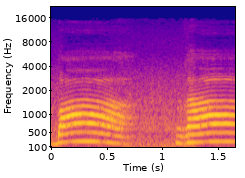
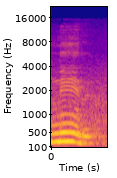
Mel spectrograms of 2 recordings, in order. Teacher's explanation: দুটো দল উচ্চারণের সময় আমরা টেনে উচ্চারণ করতে পারছি, আমাদের বাকযন্ত্র খোলা থাকছে, শেষে আমরা স্বরধ্বনি পাচ্ছি, যে কারণে দুটোই হচ্ছে মুক্ত দল, তাই দুটো দলের মাথায় মুক্ত দলের চিহ্ন বসিয়েছি।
